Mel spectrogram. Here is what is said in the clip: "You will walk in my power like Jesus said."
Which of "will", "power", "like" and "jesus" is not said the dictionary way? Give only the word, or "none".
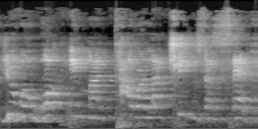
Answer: jesus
